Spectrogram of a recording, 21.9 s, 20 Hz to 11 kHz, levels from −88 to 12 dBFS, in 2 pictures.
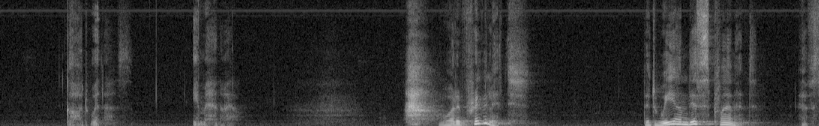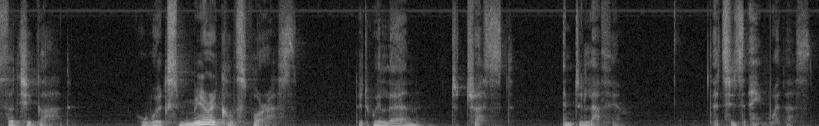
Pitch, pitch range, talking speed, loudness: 120 Hz, 105-155 Hz, 95 wpm, -21 LUFS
